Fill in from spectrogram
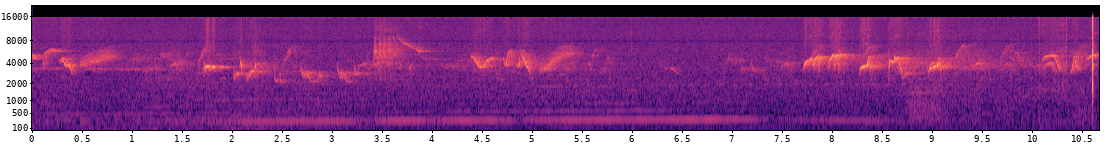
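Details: Blue-and-white flycatcher, a male in vigorous song, delivering repeated high, sweet whistled phrases with fast slurred notes, separated by short pauses, with a low steady hum underneath.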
